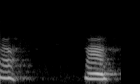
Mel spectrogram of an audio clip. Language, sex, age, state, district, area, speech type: Tamil, female, 30-45, Tamil Nadu, Salem, rural, conversation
